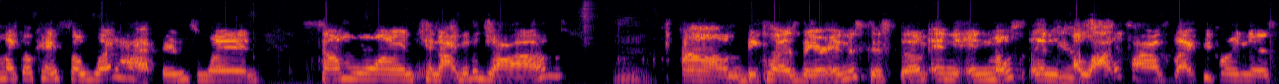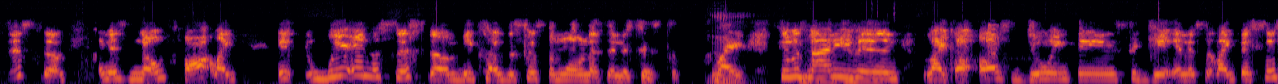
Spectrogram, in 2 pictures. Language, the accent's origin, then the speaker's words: English; the South, United States; And growing up in the South, I saw it. I see it.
